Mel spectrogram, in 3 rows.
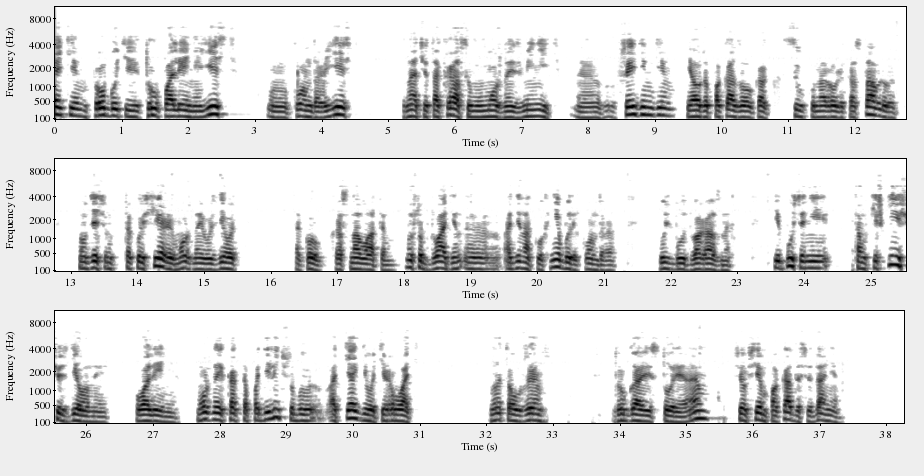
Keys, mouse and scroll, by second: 12.6 middle click, 14.5-15.2 middle drag, 18.2-18.9 middle drag, 21.3-23.3 middle drag, 33.6-35.2 middle drag.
